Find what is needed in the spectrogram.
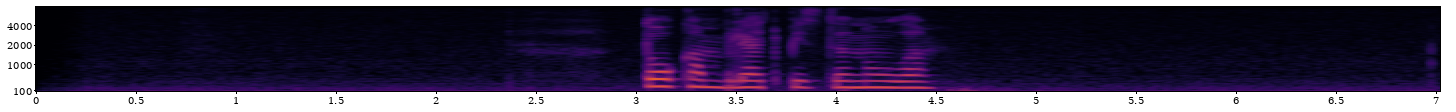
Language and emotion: Russian, angry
